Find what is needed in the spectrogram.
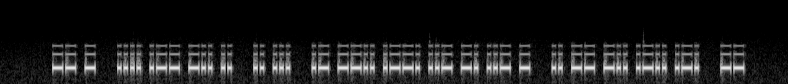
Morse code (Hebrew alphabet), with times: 0.5-1.0 מת
1.2-2.3 חצדי
2.5-2.9 יש
3.1-5.3 אזפטנטת
5.5-7.0 ימדלר
7.2-7.4 מ

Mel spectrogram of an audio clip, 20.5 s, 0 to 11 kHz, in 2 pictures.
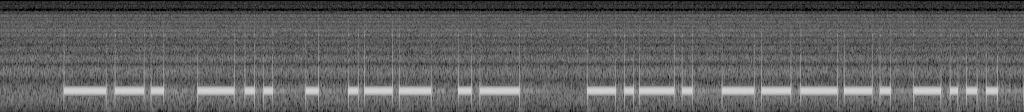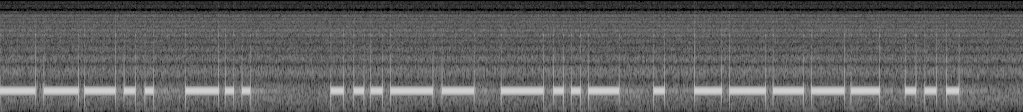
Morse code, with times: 0.6-5.2 GDEWA
5.9-12.7 C9B8D
13.5-19.8 3XE0S

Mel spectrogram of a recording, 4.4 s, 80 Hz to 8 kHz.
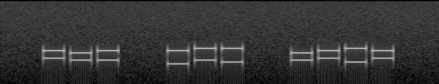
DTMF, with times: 0.4-1.2 078
1.7-2.4 296
2.9-3.9 7060

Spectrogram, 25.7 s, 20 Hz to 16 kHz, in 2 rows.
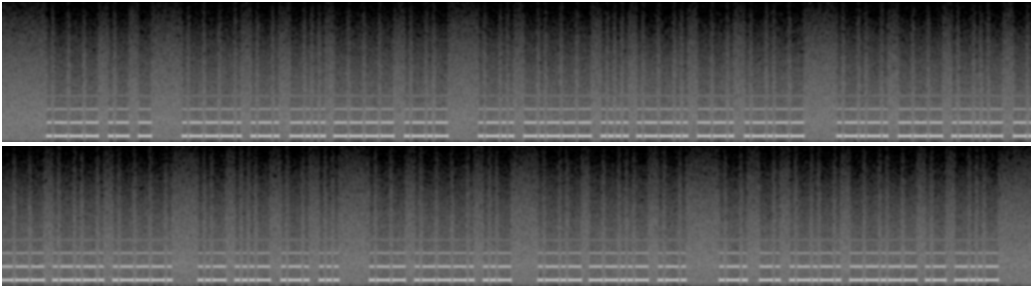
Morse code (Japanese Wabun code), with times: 0.6-1.9 ヲイム
2.3-5.6 セナハコロ
6.0-10.0 カエヌヱリテ
10.4-15.0 ンレヰコンセ
15.3-17.1 ウクナラ
17.5-19.2 ヤセウ
19.6-21.4 ロヒナ
21.8-25.3 ナタンアイマ

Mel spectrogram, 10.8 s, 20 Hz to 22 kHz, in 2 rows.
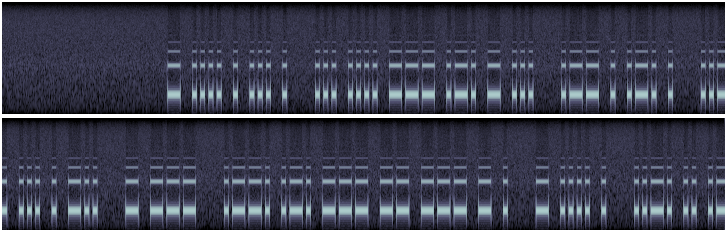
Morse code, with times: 1.2-2.1 THESE
2.4-4.0 SHORTS
4.2-5.0 WERE
5.2-6.1 USED
6.4-6.9 TO
7.1-9.2 PROMOTE
9.4-10.0 THE
10.2-10.8 …

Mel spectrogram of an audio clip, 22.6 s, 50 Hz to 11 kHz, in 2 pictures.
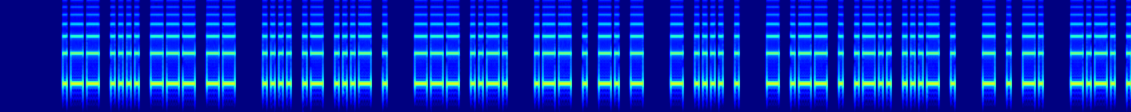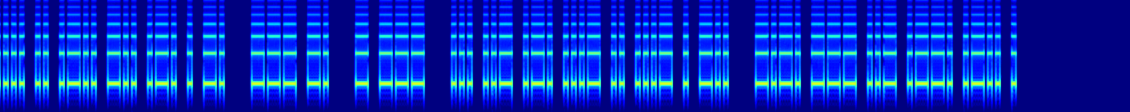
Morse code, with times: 0.6-2.3 WHOM
2.6-3.9 HAVE
4.1-5.1 OF
5.3-6.4 WENT
6.7-7.4 THE
7.7-9.5 TWELVE
9.8-10.4 TEN
10.7-13.5 CHILDREN
13.8-14.6 ON
14.9-15.5 TO
15.8-18.6 SURVIVED
18.9-21.5 COUPLE

